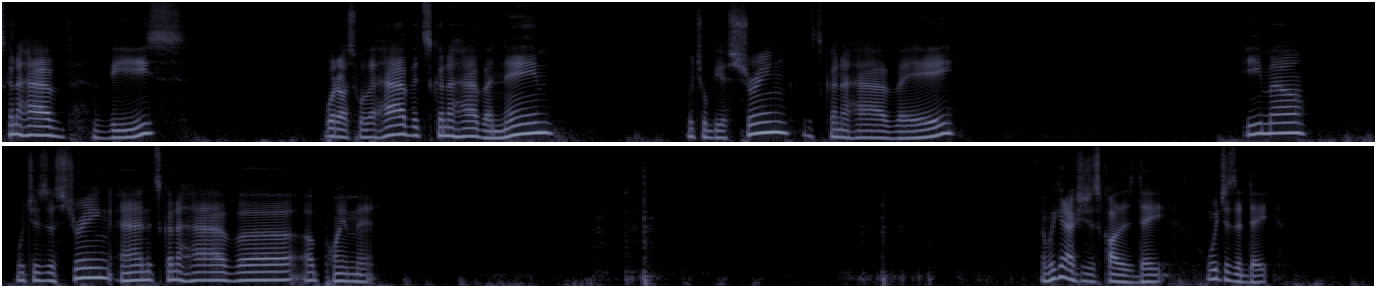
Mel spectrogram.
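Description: A young man talks calmly and close to a microphone, in short bursts with pauses.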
